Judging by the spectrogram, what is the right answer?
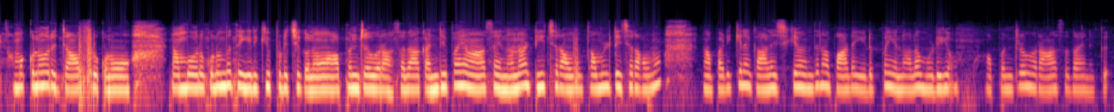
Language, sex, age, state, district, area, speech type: Tamil, female, 18-30, Tamil Nadu, Tiruvarur, rural, spontaneous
